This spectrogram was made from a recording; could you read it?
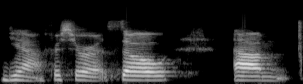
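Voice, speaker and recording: A woman's voice: medium pitch, level tone, drawn-out words, dull audio. Brazilian-accented woman sharing her story. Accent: Brazilian Portuguese. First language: Portuguese. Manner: earnest and reflective. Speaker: podcast guest. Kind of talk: casual interview, personal storytelling.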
